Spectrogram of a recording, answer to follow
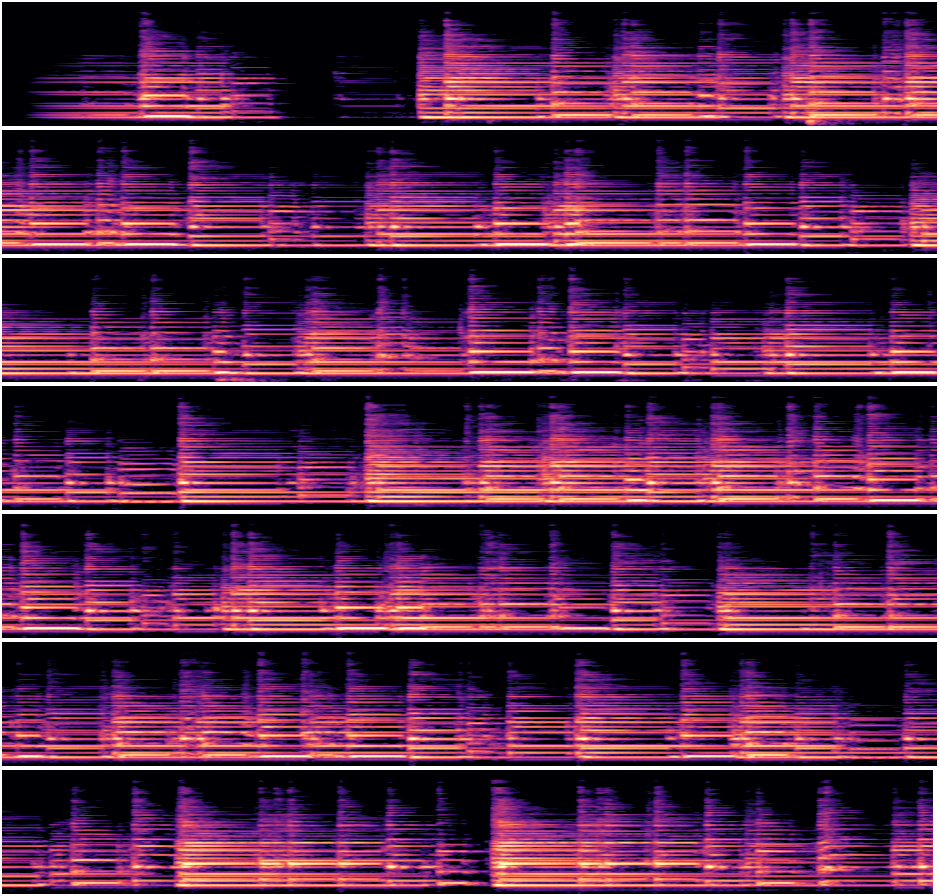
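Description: Mango wood stick dulcimer, a three-string fretted instrument, plucked: a brisk traditional melody played over a steady ringing drone. A single note sounds first, and the tune starts about two seconds in.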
